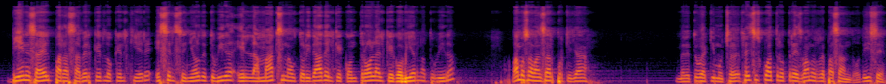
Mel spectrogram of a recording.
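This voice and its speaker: Man, Mexican accent, high voice, pastor preaching, chatty rhetorical style. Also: darkish tone. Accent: Mexican Spanish. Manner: conversational preaching, rhetorical questions, acts out little dialogues. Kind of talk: sermon.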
